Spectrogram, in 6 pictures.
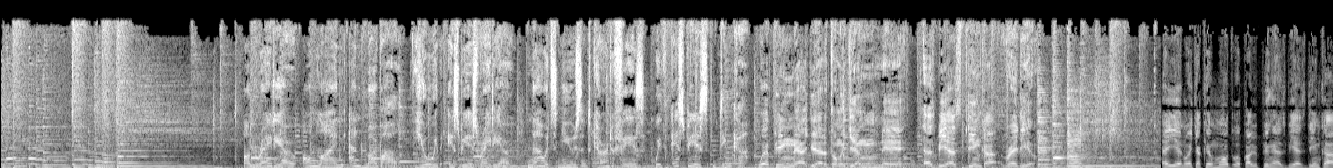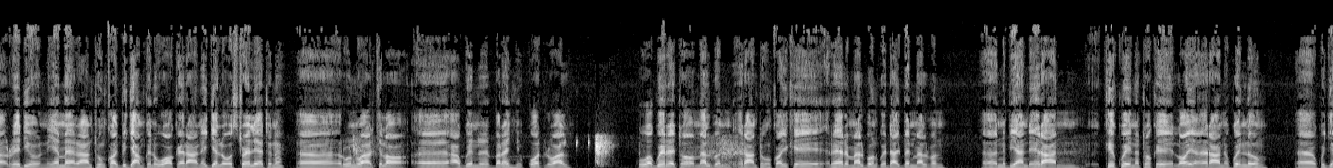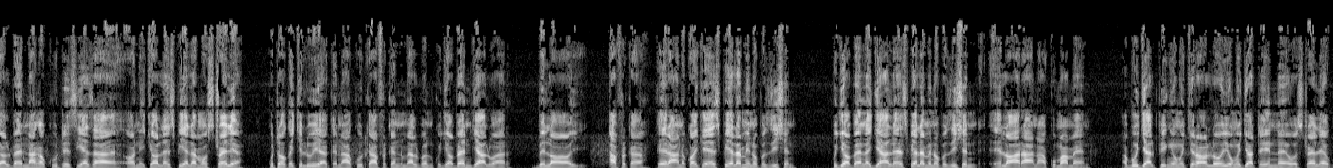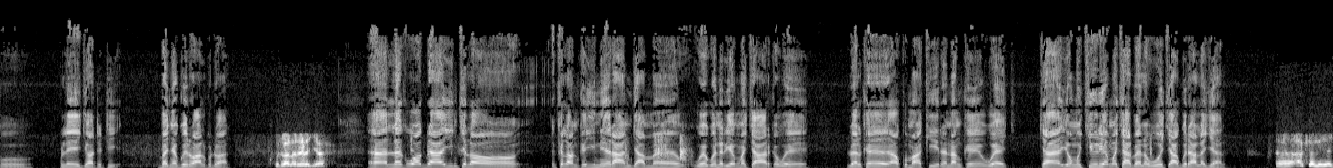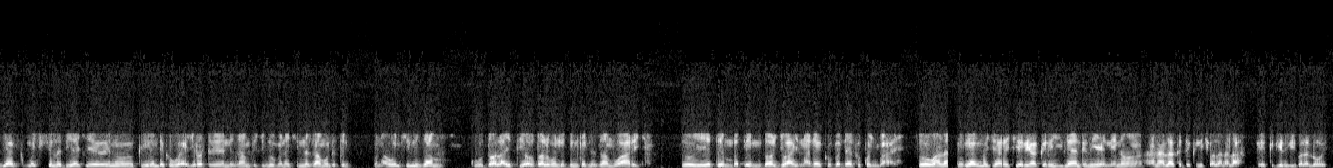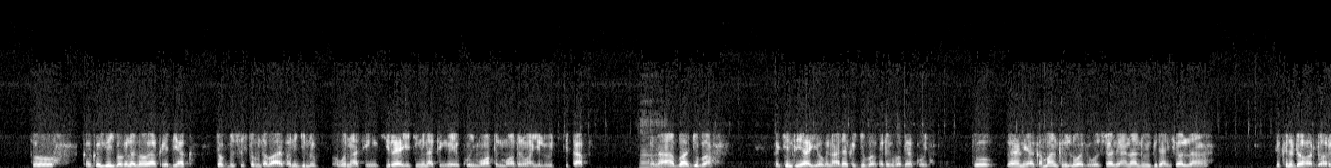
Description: Here is the exclusive interview on SBS Dinka Radio.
